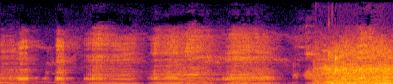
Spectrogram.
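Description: Domestic ducks calling loudly to their keeper for food, a series of harsh nasal quacks and honks in quick irregular bursts, close by, rising into a dense noisy clamor at the end.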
